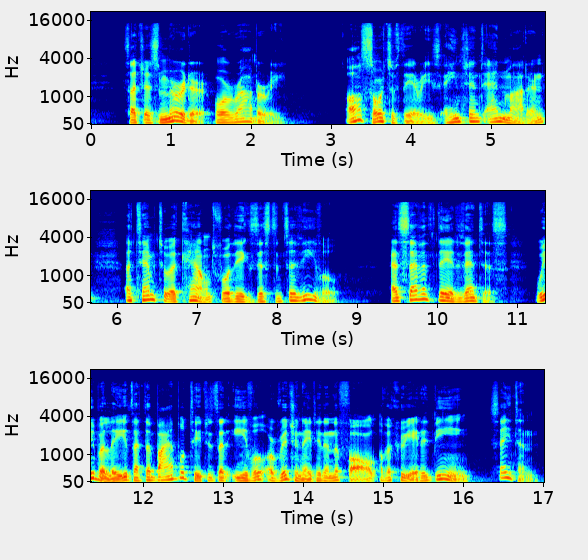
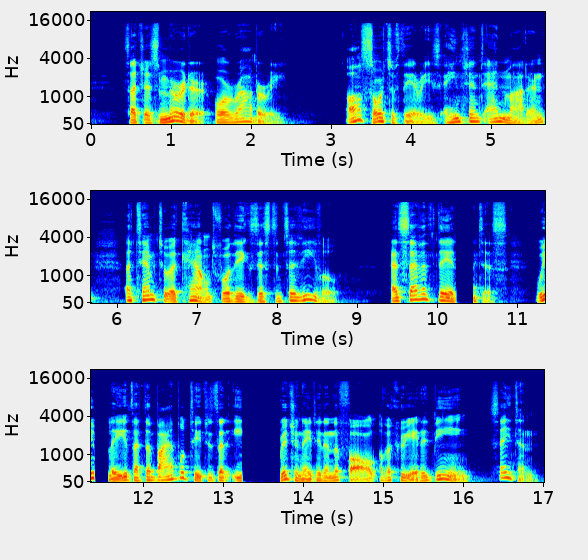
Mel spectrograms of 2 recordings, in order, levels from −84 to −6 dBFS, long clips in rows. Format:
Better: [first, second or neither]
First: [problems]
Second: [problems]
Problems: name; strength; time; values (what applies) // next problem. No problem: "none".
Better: first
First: none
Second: audio cutting out; at 10 s, at 11 s and at 13 s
